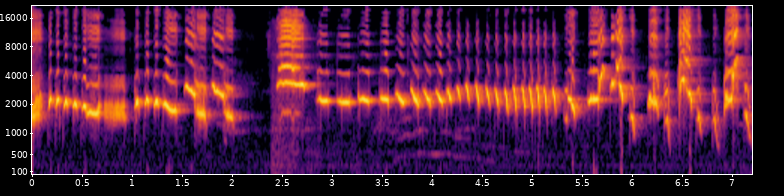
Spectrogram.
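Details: Singing white-rumped shama joined by others: clear whistled phrases, then a long rapid trill of rising notes lasting about two seconds, ending in a burst of sharp, varied chirps and high whistles.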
